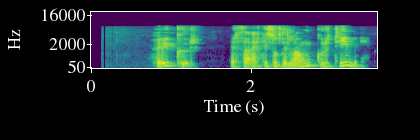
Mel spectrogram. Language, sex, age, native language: Icelandic, female, 40-49, Icelandic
